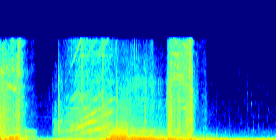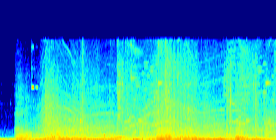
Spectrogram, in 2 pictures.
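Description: A powerful engine roars and revs.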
